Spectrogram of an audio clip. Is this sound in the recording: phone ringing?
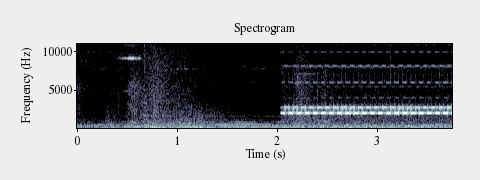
yes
